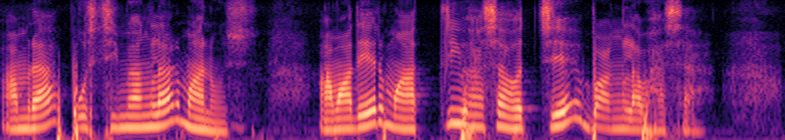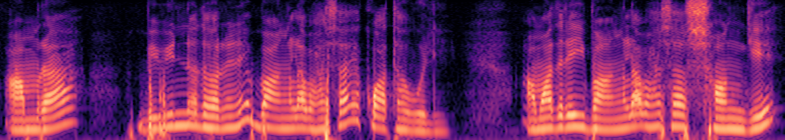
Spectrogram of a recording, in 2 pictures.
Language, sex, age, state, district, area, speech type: Bengali, female, 45-60, West Bengal, South 24 Parganas, rural, spontaneous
